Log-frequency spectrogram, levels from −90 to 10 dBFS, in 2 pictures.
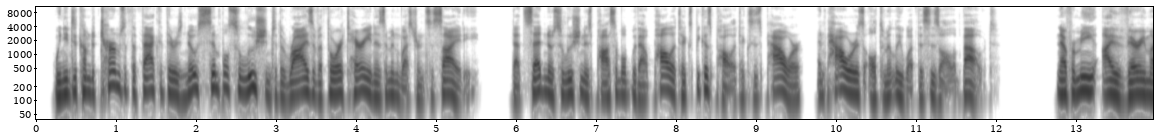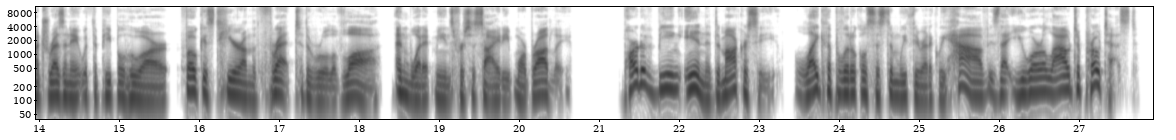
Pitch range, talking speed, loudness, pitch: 115-150 Hz, 200 wpm, -22 LUFS, 130 Hz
